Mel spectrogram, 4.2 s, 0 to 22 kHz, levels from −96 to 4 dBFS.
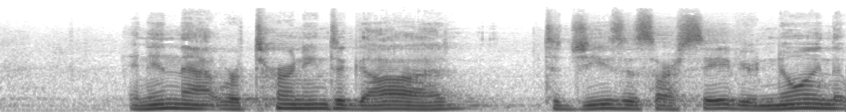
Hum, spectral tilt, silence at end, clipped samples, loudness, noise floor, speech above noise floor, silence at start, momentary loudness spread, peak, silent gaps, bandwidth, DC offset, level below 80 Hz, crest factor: none; -6 dB/octave; 0 s; under 0.1%; -25 LUFS; -58 dBFS; 34 dB; 0.65 s; 10 LU; -10 dBFS; none; 13.5 kHz; under 0.1%; -64 dBFS; 16 dB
